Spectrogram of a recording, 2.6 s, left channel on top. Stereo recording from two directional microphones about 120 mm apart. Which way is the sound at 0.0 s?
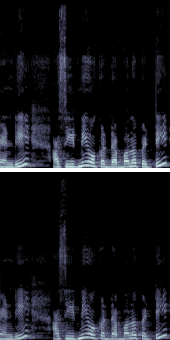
40° left (ahead or behind).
